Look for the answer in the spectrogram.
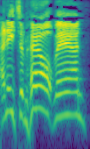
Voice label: call for rescue, survivor voice

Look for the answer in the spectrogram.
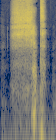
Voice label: swear, teengirl; source engine; left 4 dead 2; survivor

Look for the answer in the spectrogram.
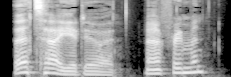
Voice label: kill, female; video games; npc; source engine; episodic; episode 1

